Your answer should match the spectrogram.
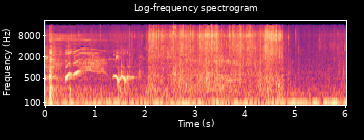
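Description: A short laugh, then a crinkling, rustling noise lasting about three seconds.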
